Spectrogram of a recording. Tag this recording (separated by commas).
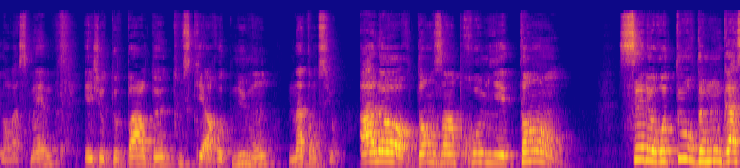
Speech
